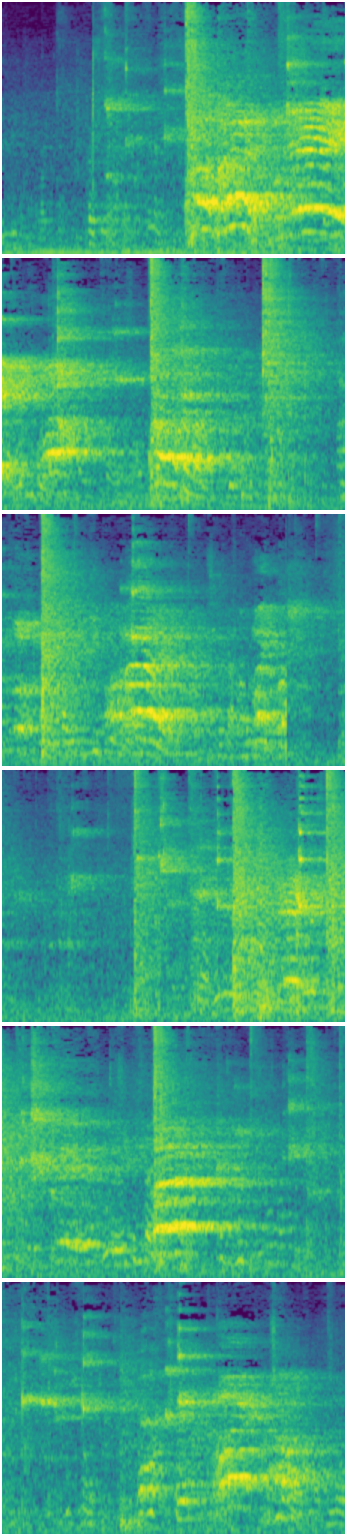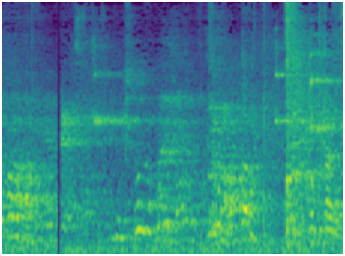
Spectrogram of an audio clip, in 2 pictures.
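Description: Badminton doubles rallies: sharp repeated smacks of rackets striking the shuttlecock, with court shoes squeaking on the mat as the players lunge and turn.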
